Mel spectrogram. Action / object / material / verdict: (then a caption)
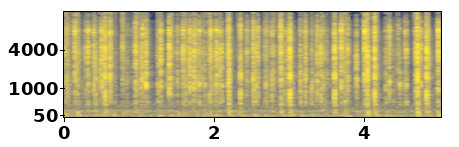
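tap / plastic mechanical computer keyboard / plastic / none. Fingertips of both hands type rapidly on a white full-size plastic mechanical computer keyboard. It produces a fast, uneven stream of sharp, bright clicks and clacks with very short decay and little low end.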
